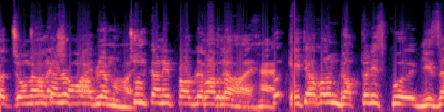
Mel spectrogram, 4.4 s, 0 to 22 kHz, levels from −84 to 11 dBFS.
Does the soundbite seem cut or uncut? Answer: cut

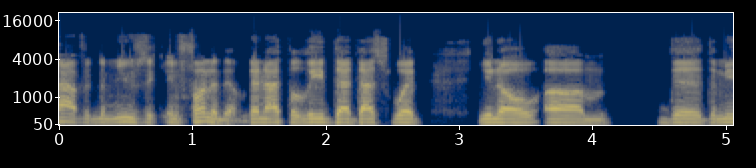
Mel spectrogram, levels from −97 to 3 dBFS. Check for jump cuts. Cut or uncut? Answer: cut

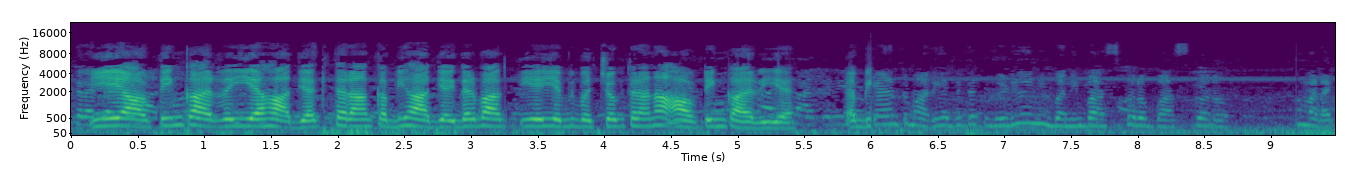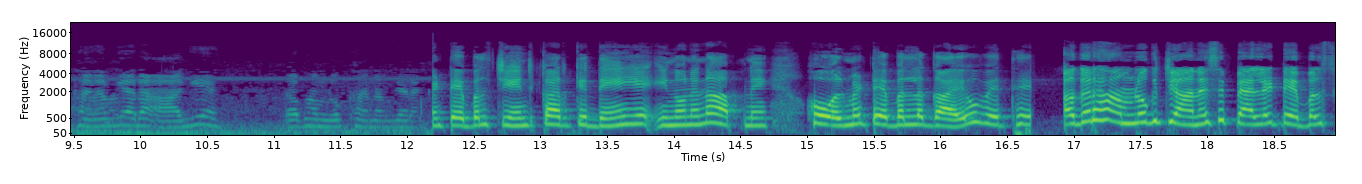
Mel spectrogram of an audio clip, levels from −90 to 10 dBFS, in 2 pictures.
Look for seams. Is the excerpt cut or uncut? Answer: cut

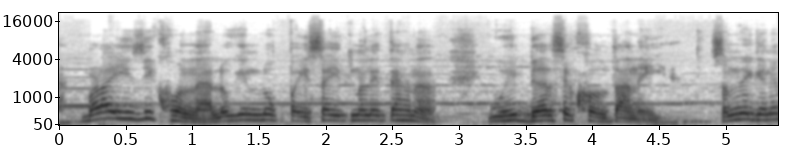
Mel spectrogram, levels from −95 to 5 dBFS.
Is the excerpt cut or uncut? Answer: uncut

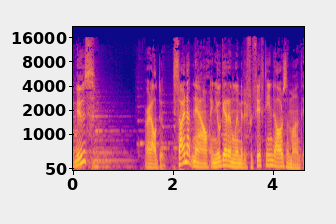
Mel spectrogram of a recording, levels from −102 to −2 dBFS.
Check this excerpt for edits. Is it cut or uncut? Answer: uncut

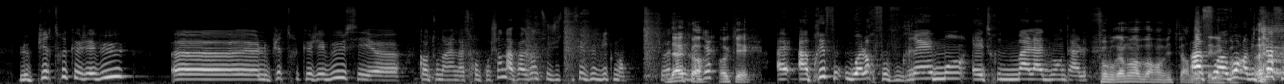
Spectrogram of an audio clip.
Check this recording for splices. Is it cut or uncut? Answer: cut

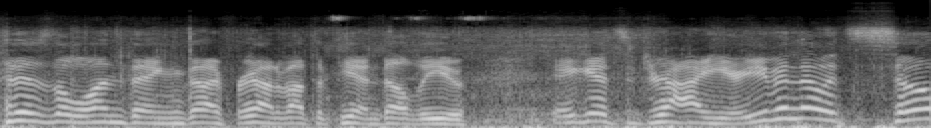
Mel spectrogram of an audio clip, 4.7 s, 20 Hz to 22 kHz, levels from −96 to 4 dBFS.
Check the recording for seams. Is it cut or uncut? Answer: uncut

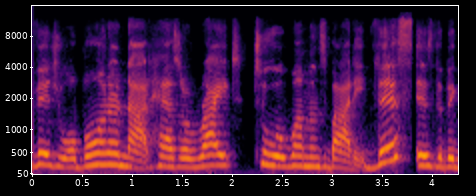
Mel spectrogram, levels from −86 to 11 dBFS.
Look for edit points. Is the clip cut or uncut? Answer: cut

